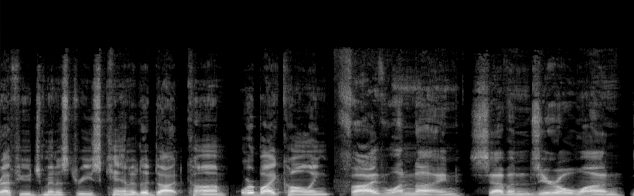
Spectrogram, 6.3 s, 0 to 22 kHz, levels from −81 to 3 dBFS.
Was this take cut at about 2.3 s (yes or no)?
yes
